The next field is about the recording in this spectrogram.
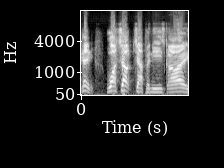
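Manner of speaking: slow, cheesy, corny dubbed-movie style voice. Retelling a movie bar scene, quoting an American guy in a corny dubbed-movie voice. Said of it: "and his dub just like that, all corny".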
